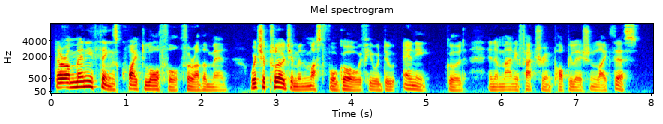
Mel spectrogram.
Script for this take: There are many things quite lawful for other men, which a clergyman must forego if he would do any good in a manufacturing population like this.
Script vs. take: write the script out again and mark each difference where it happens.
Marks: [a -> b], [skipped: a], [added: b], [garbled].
There are many things quite lawful for other men, which a clergyman must forego if he would do any good in a manufacturing population like this.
